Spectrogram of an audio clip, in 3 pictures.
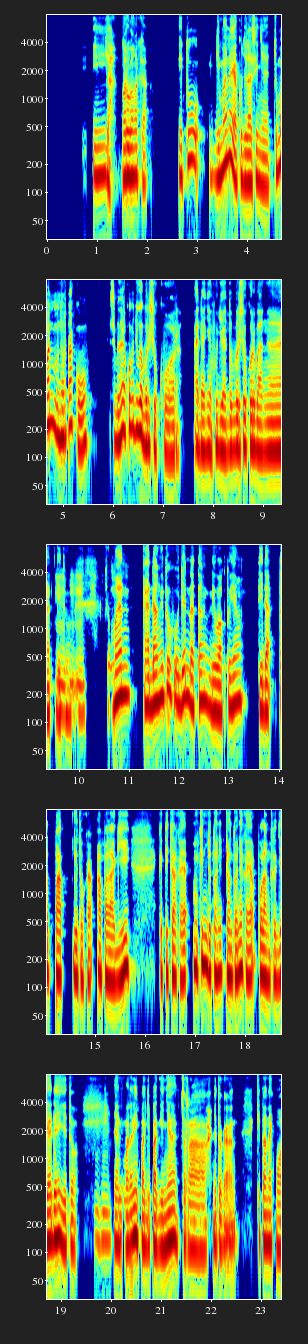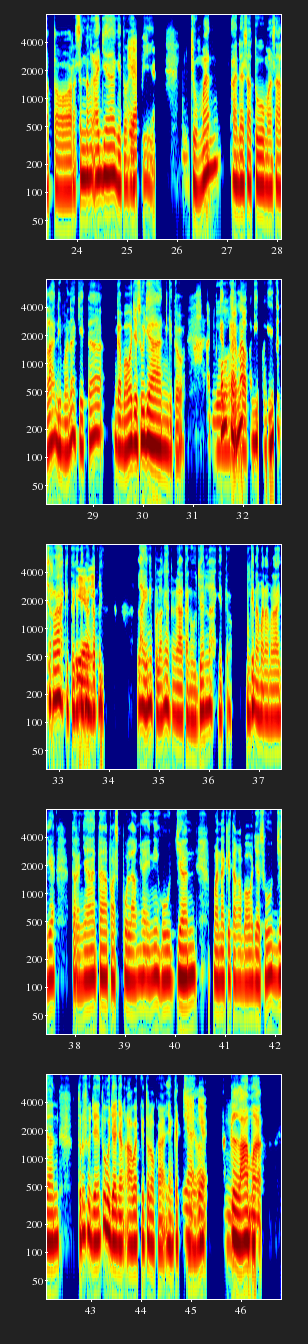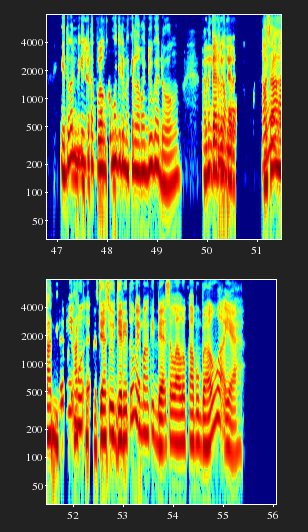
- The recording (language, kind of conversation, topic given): Indonesian, podcast, Bagaimana musim hujan memengaruhi keseharianmu?
- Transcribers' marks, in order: in English: "happy"; other background noise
